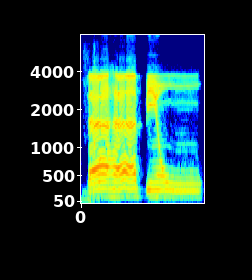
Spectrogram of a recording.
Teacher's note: memasukkan idgham. Lahabiyun, serentak, masuk dan dengung itu serentak.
